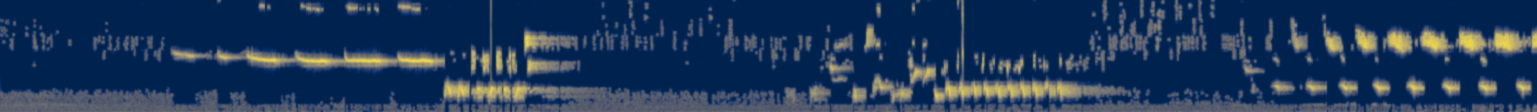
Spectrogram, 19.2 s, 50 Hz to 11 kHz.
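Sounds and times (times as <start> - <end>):
common nightingale song: 1.6 - 7.6, 9.3 - 19.2.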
